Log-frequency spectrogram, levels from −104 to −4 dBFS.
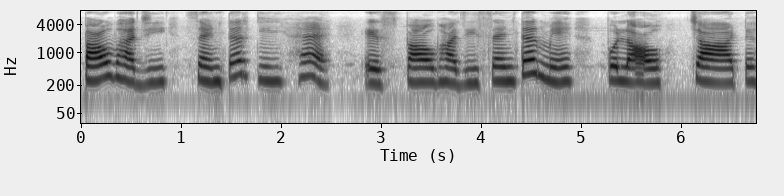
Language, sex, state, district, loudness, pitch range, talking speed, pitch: Hindi, female, Madhya Pradesh, Dhar, -17 LUFS, 235-260 Hz, 105 wpm, 245 Hz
